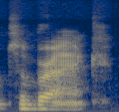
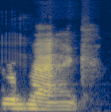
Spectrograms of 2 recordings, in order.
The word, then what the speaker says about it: Trebek: Alex Trebek, Yeah, Tor Tobrak. I can pronounce One that name. not Alex Trebek. I'll say it. yeah, Alex Trebek.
